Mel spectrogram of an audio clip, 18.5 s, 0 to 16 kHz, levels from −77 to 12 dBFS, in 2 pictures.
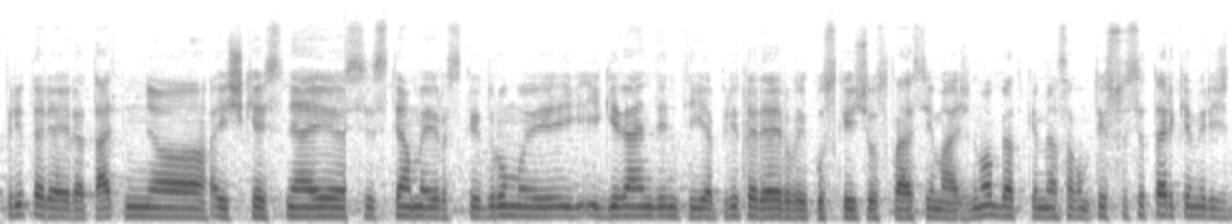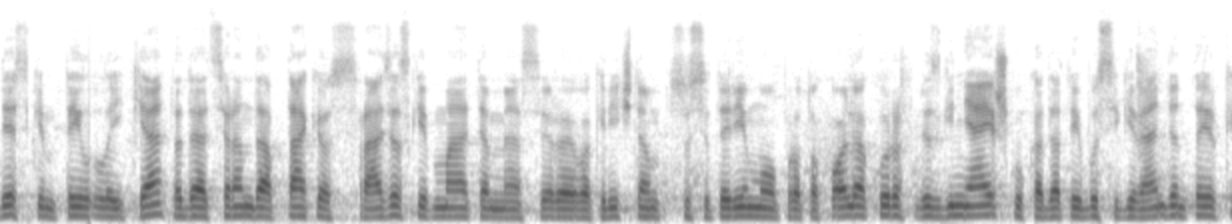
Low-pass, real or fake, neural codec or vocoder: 14.4 kHz; fake; vocoder, 44.1 kHz, 128 mel bands every 256 samples, BigVGAN v2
